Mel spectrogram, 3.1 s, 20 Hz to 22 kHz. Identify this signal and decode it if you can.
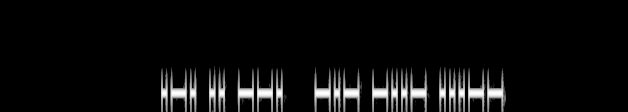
Morse code, heard as a keyed tone, about 50 wpm, 700 Hz. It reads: RIG KX3
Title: Common QSO Phrases 50wpm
